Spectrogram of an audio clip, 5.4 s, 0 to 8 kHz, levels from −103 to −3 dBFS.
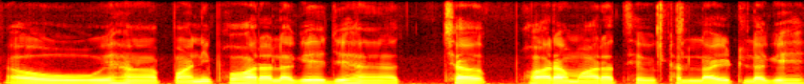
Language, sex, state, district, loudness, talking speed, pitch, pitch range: Chhattisgarhi, male, Chhattisgarh, Rajnandgaon, -16 LUFS, 200 wpm, 135 Hz, 130-140 Hz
